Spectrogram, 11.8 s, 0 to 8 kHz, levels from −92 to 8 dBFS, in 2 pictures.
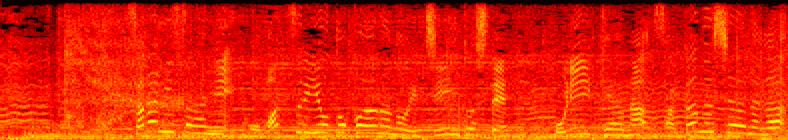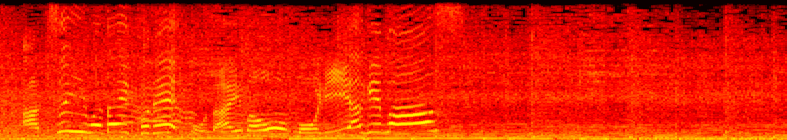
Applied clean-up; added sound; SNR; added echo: none; none; none; none.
